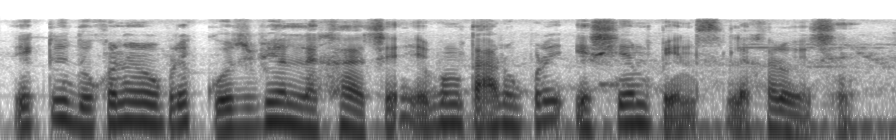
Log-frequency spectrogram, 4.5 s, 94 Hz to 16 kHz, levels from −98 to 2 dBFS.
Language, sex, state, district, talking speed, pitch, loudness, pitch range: Bengali, male, West Bengal, Cooch Behar, 175 wpm, 175 Hz, -19 LUFS, 155-180 Hz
